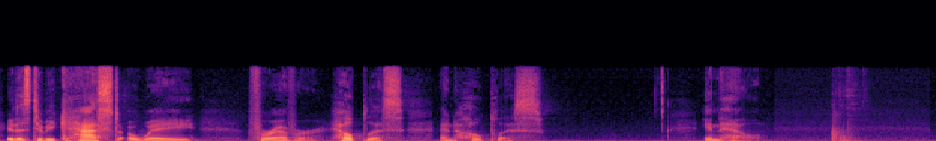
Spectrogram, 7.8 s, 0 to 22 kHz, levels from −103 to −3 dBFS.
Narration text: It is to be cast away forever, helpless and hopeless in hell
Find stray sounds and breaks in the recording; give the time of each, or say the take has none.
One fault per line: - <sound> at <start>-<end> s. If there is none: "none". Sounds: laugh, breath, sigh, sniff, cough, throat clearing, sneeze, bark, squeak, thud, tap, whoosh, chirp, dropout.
- thud at 6.9-7.6 s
